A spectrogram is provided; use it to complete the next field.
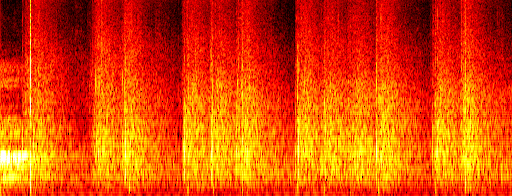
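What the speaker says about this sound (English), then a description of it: "Happy clap, go!" A group of people clapping together on cue in an induction ceremony hall, bursts of unison claps in repeated short rhythmic phrases, fairly loud and reverberant, with no talking.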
